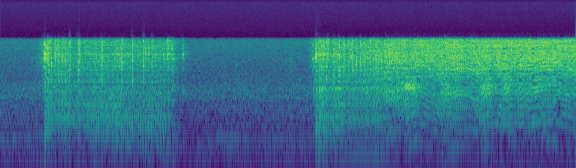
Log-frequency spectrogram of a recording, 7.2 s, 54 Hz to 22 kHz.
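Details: Husqvarna 142 40cc chainsaw not run in a long time, during repair and tune-up with cover off: bursts to a high buzzy rev, drops back, then holds a steady rasp; saw runs fine.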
